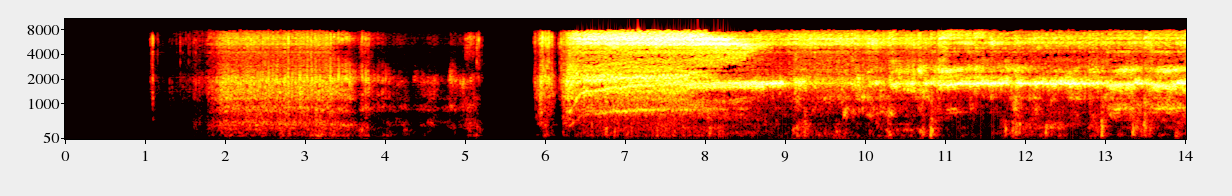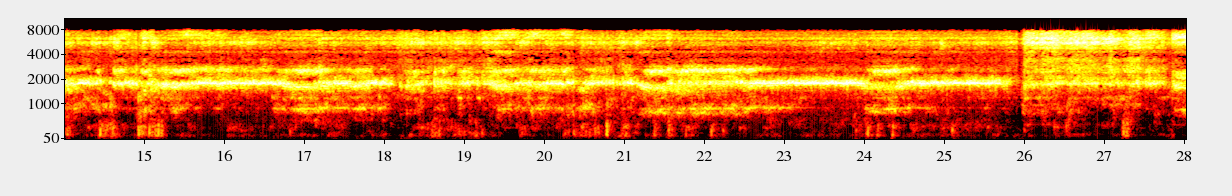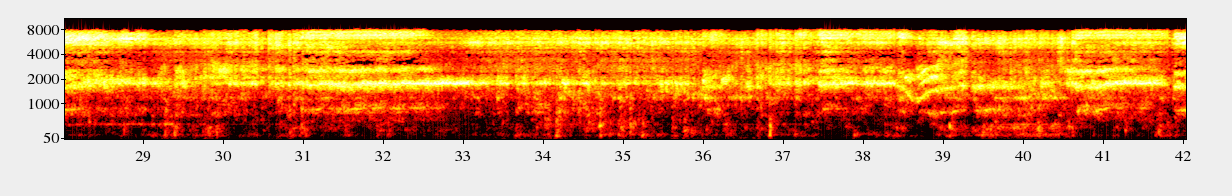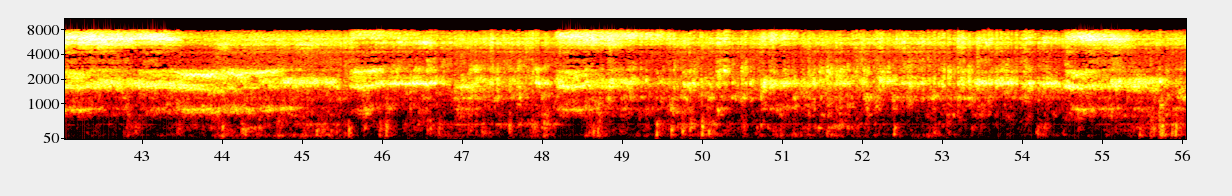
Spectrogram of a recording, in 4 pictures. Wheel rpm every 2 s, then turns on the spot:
0, 20, 20, 180, 230, 230, 230, 230, 230, 230, 230, 230, 230, 230, 230, 230, 230, 230, 220, 200, 230, 220, 230, 230, 230, 230, 240, 230.
2-4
